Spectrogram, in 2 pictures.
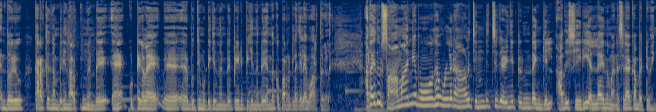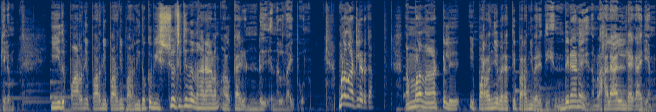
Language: Malayalam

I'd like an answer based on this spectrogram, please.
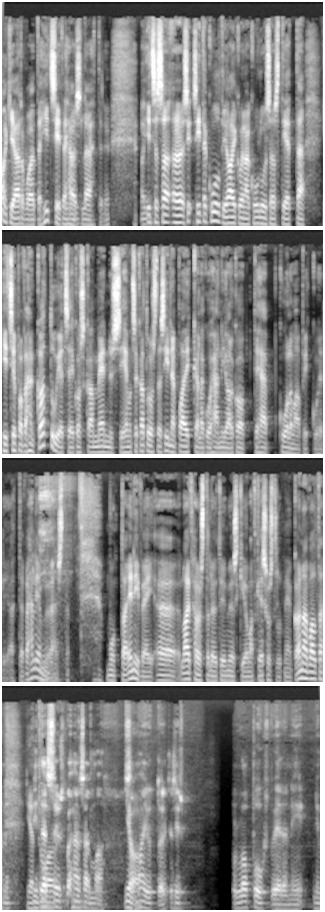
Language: Finnish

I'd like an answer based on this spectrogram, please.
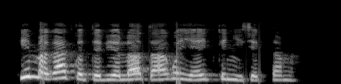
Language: Kalenjin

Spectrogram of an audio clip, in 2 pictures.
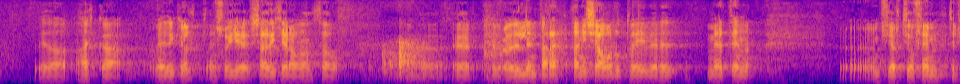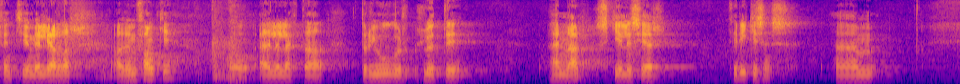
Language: Icelandic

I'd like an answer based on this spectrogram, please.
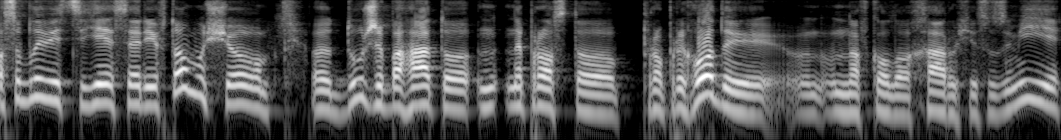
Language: Ukrainian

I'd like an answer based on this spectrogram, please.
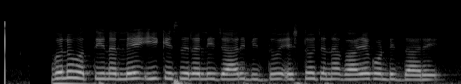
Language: Kannada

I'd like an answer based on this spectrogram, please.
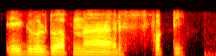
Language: Assamese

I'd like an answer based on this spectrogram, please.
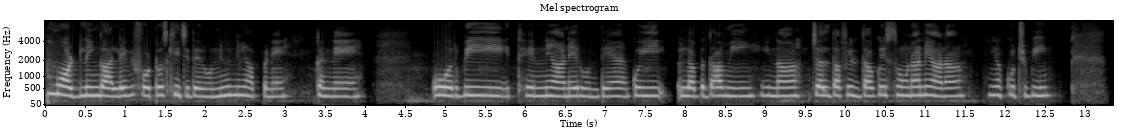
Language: Dogri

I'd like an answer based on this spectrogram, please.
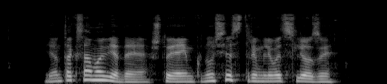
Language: Belarusian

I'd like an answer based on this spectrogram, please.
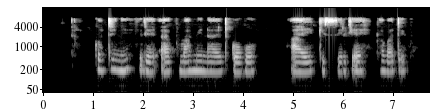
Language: Kalenjin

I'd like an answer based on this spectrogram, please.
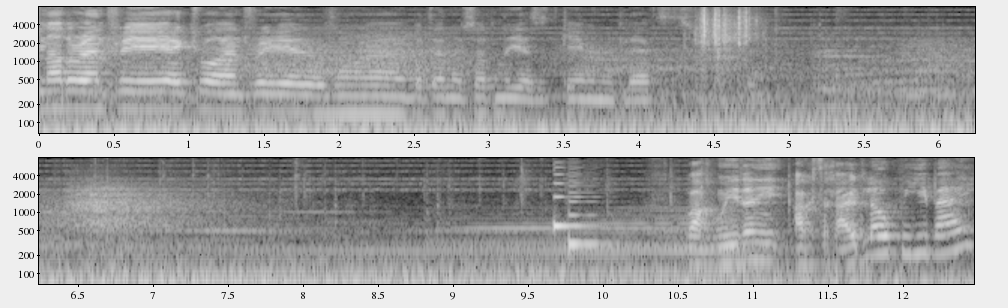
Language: Dutch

